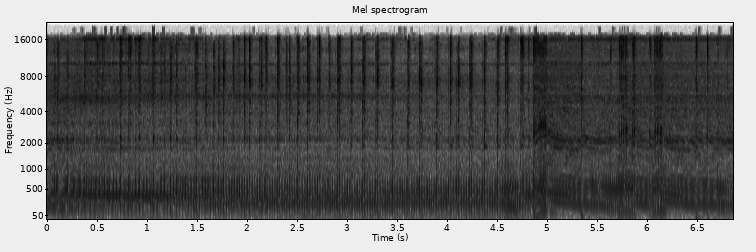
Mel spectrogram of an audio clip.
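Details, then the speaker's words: Ported Husqvarna 394XP chainsaw that started and ran, then faded into runability issues and earlier seemed to have no spark: it screams high, then the pitch sags and stumbles in repeated dips as throttle is worked. Bog under throttle, possibly from a failing ignition coil. "I want you guys to hear that you see that it it ran good until it didn't"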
